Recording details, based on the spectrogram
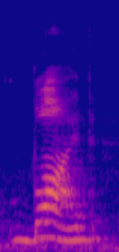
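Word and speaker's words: ض: the makhraj of dal, but it's not dal. It is Vlad. Vlad has a stronger makhraj than the letter dal, so make sure you work on it.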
